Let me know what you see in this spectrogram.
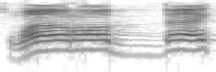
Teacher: the ra will be heavy because it has a fatha.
